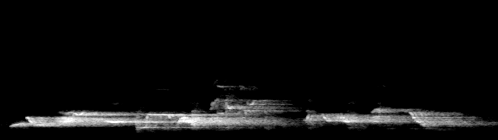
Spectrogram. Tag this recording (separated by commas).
Wild animals, Animal, Bird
